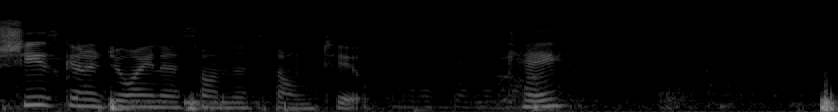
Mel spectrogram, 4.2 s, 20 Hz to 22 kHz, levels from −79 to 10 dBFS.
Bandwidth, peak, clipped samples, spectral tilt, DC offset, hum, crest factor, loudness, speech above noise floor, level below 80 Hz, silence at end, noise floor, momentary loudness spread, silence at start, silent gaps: 18 kHz; -24 dBFS; under 0.1%; -4.5 dB/octave; under 0.1%; none; 22 dB; -47 LUFS; 20 dB; -74 dBFS; 0 s; -67 dBFS; 23 LU; 0 s; none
